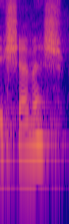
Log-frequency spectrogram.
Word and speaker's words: Šemiš: I know that doesn't look like it would say Šemiš, but that's how you, that's how you say it.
